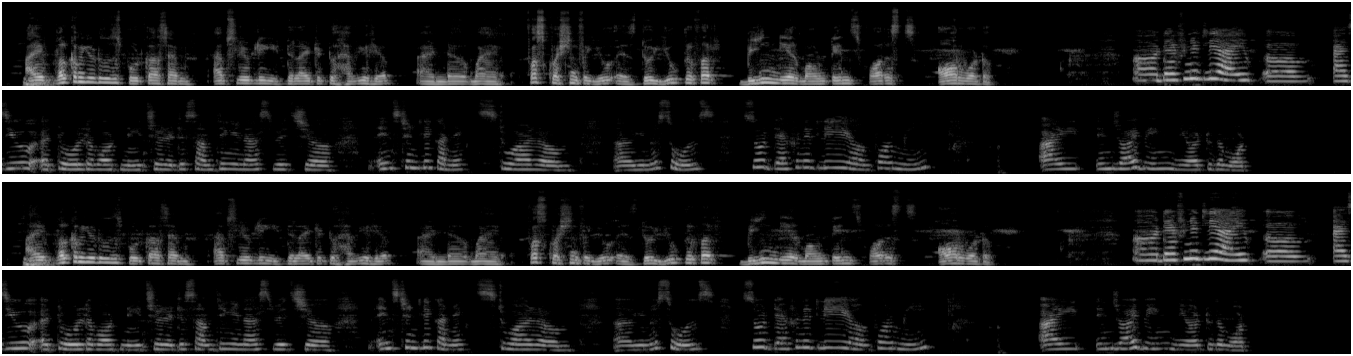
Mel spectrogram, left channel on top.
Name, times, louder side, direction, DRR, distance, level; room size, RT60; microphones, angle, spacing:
voice 1, 0.2-3.9 4.1-5.0 5.3-9.9, left 2 dB, 45° left, 0.5 m, -29 dB
voice 2, 10.6-23.1 23.9-25.9, right 1 dB, 35° right, 1.3 m, -34 dB
3.2 x 2.4 x 3.8 m
head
